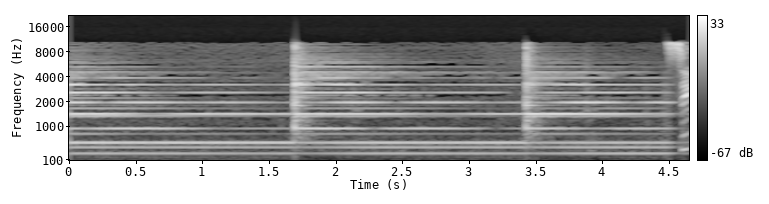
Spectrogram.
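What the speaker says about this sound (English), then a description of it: "Bells are a very pure sound, and for centuries they've symbolized heaven." A cathedral church bell rings with sustained, shimmering overtones, struck again about every two seconds, each new strike adding a bright attack over the lingering hum.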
